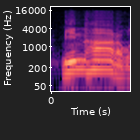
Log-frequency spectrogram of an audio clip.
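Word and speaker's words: מנחה: 마찬가지로이 히브리어 원어로 보면이 소재는 뭘로 되어 있냐면은 바로 이미지 보면은 민하라고 되어 있습니다. 민하 민하 이쁘죠? 소재 발음이 민하입니다.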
